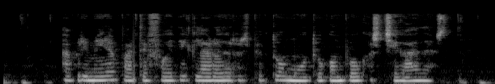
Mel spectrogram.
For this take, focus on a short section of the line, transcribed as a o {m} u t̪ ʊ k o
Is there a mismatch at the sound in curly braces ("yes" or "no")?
no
